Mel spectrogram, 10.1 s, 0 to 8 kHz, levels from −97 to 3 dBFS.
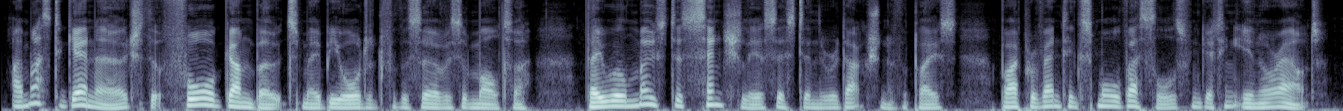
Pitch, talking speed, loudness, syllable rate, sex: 115 Hz, 215 wpm, -20 LUFS, 5.9 syllables/s, male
